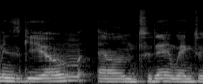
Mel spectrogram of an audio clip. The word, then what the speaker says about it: Guillaume: app so as i said my name is guillaume which is often hard to pronounce for non-french people so you can call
